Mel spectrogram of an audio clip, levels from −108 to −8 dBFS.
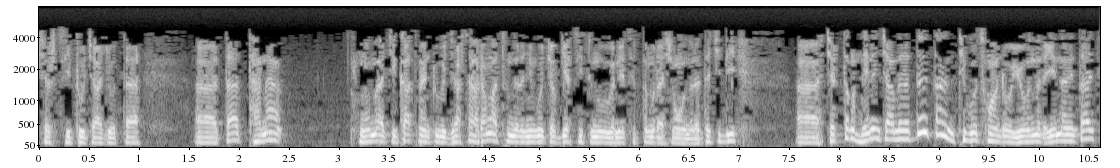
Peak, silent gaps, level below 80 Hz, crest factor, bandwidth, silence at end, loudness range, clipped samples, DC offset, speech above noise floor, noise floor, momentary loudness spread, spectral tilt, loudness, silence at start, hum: -4 dBFS; none; -46 dBFS; 14 dB; 5.2 kHz; 0 s; 3 LU; under 0.1%; under 0.1%; 33 dB; -51 dBFS; 7 LU; -10 dB/octave; -19 LUFS; 0 s; none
